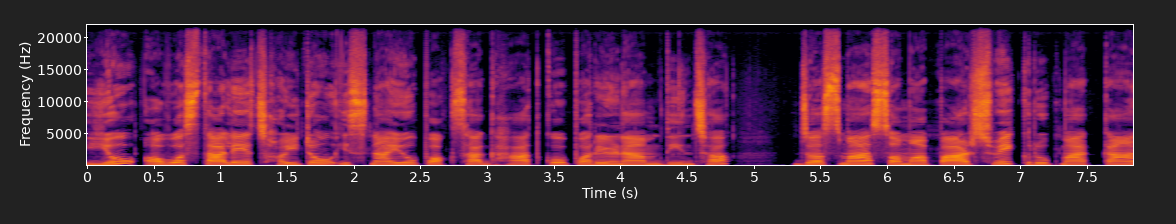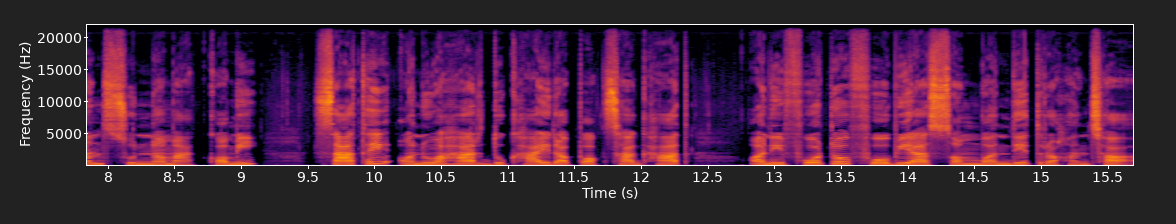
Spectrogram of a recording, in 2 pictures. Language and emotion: Nepali, neutral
